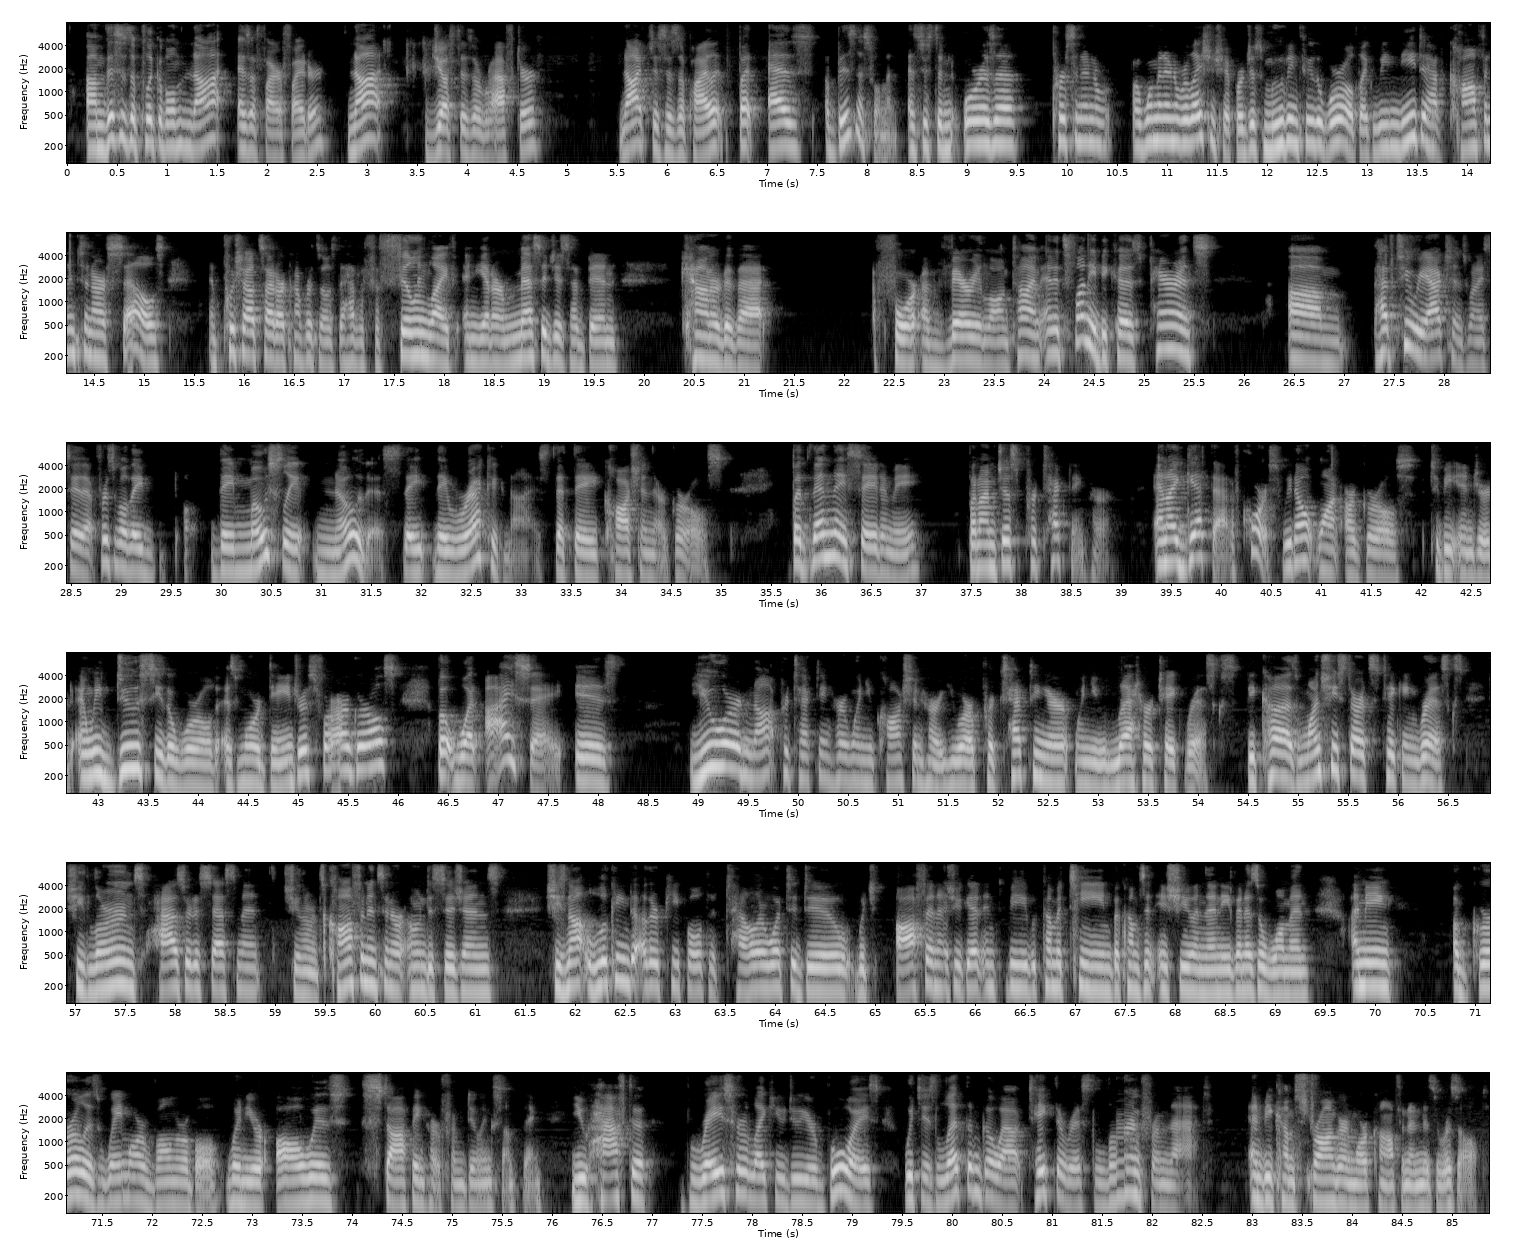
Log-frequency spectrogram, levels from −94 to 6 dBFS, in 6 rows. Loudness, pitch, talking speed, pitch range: -22 LUFS, 180 Hz, 185 wpm, 160-200 Hz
